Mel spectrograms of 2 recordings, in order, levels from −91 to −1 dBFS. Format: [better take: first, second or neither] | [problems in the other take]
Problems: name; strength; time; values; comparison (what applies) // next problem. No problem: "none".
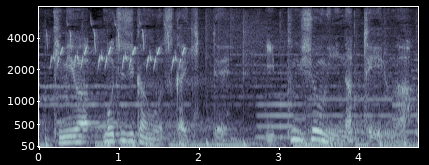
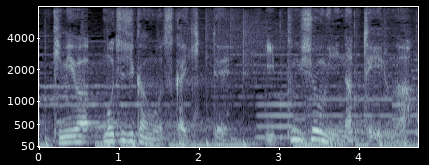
second | background sound (Chirp, tweet); 7 dB below the speech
